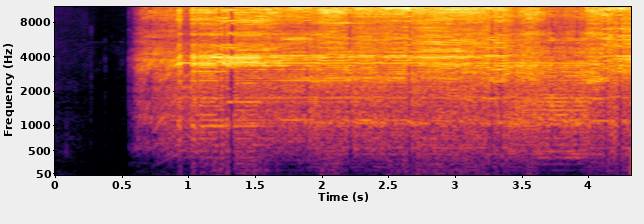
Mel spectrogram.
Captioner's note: grinder grinding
